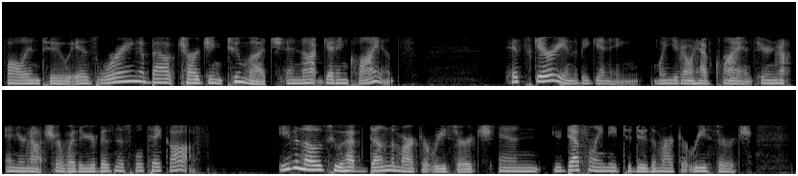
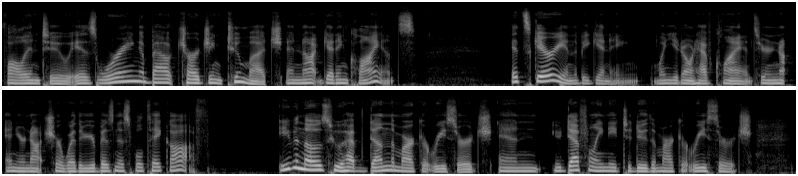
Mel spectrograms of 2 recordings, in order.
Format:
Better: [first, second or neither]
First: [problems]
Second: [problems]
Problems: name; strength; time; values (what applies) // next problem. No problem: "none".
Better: second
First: garbled, watery; badly; nothing above 4 kHz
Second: none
